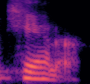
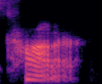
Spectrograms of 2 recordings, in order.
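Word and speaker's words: Kanner: the connor article and i kept calling him canner for the longest time i called him tanner i found out his real name's connor spelled the same way but it is connor and so he published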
